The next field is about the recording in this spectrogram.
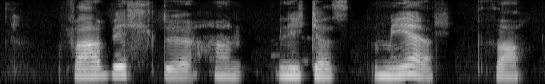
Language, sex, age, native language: Icelandic, female, 14, Icelandic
